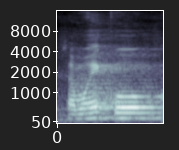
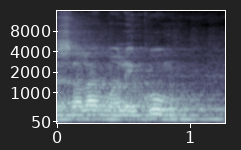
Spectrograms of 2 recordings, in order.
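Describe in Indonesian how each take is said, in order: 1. Bunyi L hilang dan tidak jelas. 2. Bunyi L diucapkan dengan jelas. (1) "itu bahaya" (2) "lamnya itu harus jelas"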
